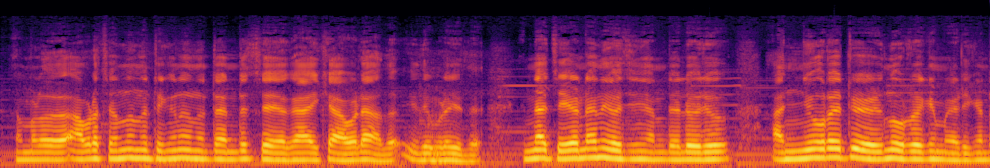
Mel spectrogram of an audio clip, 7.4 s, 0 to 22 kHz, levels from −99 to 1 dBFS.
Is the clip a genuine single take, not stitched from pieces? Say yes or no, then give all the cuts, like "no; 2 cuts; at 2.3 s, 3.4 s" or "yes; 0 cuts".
yes; 0 cuts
